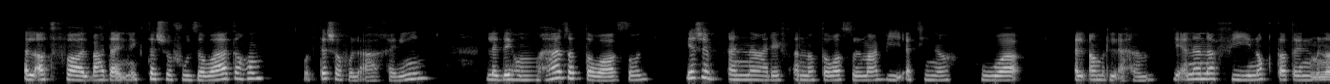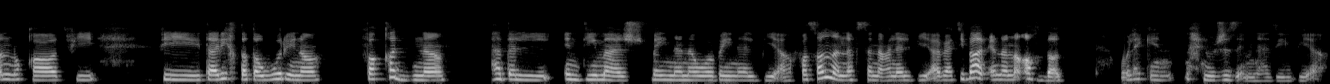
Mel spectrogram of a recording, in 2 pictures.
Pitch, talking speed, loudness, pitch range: 210 Hz, 110 wpm, -23 LUFS, 200-235 Hz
